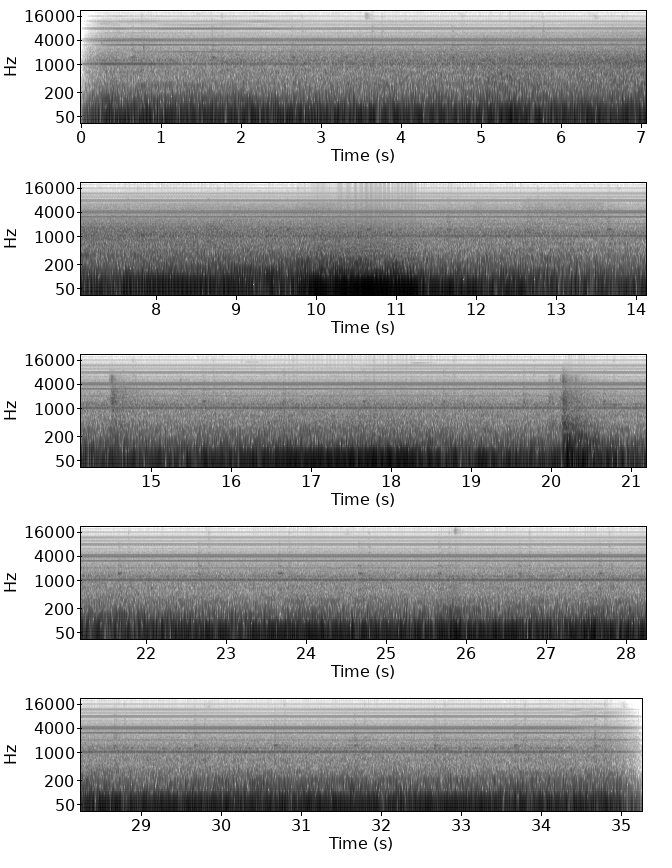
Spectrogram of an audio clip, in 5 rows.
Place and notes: Via Bellosguardo, Trieste, Italy - mashines time
9 September, 00:19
